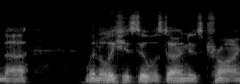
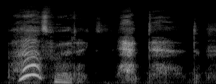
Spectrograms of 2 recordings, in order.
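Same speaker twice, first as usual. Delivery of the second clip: put-on overjoyed computer voice, much higher. Telling how she cracked the password, in a mock-delighted computer voice. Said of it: "sounds like the computer's is way too delighted".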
